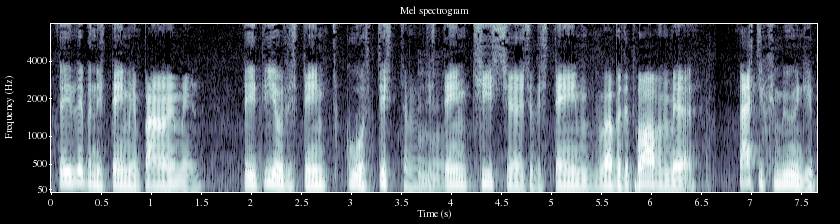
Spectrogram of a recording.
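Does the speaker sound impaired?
Yes: profound deafness, deaf accent; born profoundly deaf, 95 db loss both ears, cause unknown, sensorineural, cochlear implant, earlier hearing aids; sounds different, listeners ask where accent is from, parents taught speech.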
